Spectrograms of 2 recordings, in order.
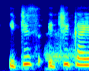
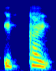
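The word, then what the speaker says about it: いっかい: ஒரு தடவை அப்படின்னு சொல்கிறதுக்கு வந்து இச்சிக்கை அப்படி இல்லை இக்கை அப்படின்னு வரும்.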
